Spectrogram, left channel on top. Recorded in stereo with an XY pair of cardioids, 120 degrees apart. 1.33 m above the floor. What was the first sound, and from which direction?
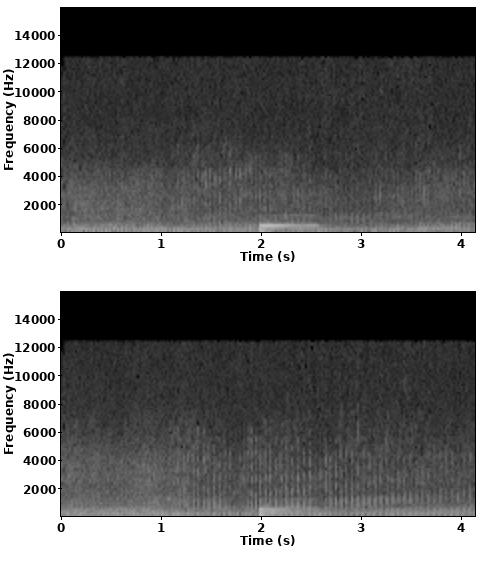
A piano, 10° right.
